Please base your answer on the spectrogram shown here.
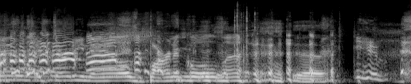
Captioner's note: players laughing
